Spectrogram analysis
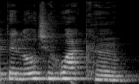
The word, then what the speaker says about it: Tenochtitlan: Mas ele se pronuncia Tenochtitlan.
